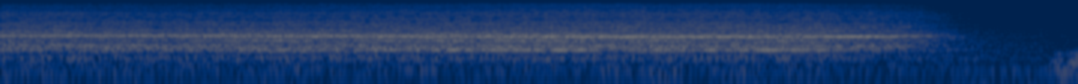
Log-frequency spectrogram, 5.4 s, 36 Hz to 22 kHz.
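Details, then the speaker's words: Gas boiler heating hot water, burner modulating after the tap opens: steady hiss like a kettle with a thin whistle near 1.3 kHz; heat exchanger kettling, steam bubbles collapsing (cavitation). "часто шум может быть писк может быть глухой шипение как в чайнике довольно таки распространенная проблема"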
